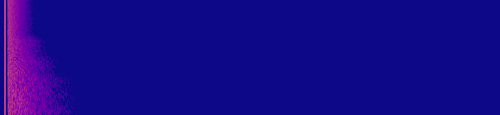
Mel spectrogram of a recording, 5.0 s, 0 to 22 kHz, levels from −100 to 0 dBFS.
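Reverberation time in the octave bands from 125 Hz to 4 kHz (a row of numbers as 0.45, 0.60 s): 0.95, 0.95, 0.90, 0.85, 0.75, 0.55 s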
